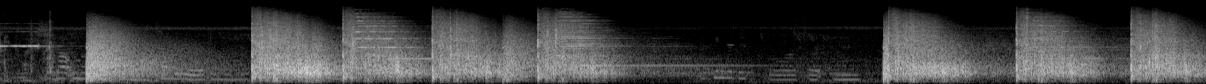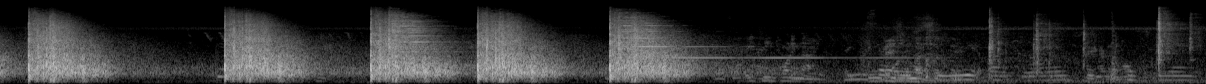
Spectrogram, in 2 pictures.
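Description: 9mm Glock 17 Gen4 pistol fired in quick strings at steel targets: about six shots, a short pause, then about a dozen more in rapid succession. Each shot echoes off the range, and the steel plates ring briefly when hit.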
